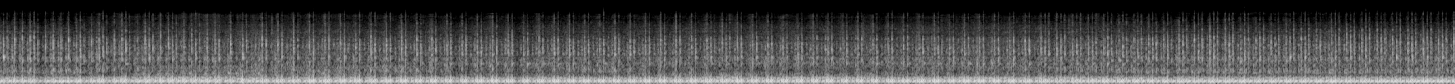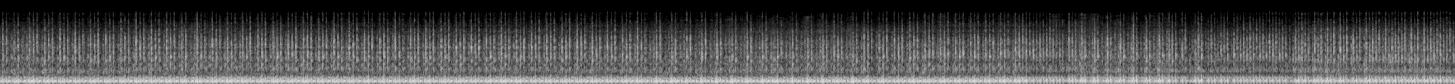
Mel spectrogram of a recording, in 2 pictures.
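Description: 1983 Yardman MTD garden tractor engine running steadily through upright chrome exhaust stacks as the tractor drives along, its firing pulses plainly heard. The engine note changes near the end.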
